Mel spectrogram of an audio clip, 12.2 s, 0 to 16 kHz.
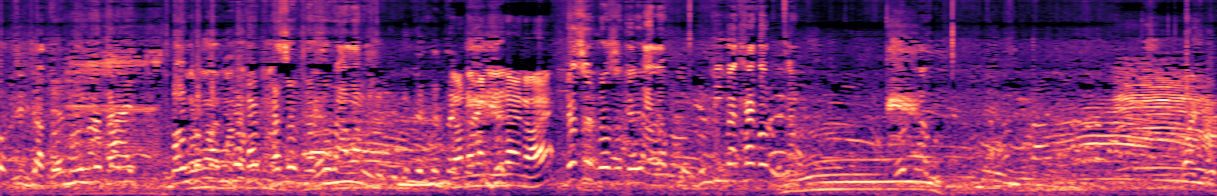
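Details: At Ambari market, Dinajpur, Bangladesh, on 22 April 2024, an improved-breed dairy cow with calf is offered for sale; short arching lows mix with loud bargaining voices and crowd noise, and a clearer bellow sounds near the end.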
